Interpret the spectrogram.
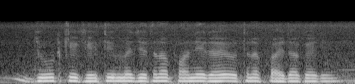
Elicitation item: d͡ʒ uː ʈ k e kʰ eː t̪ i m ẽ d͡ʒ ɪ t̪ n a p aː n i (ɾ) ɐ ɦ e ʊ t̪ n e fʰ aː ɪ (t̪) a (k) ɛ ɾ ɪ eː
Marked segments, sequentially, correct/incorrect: correct, incorrect, correct

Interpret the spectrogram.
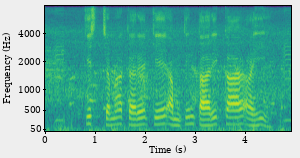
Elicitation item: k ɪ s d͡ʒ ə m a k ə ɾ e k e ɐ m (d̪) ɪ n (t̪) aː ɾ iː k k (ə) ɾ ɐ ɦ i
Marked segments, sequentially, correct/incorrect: incorrect, correct, incorrect

